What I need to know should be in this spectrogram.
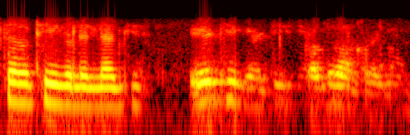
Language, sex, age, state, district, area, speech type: Dogri, female, 45-60, Jammu and Kashmir, Samba, urban, conversation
